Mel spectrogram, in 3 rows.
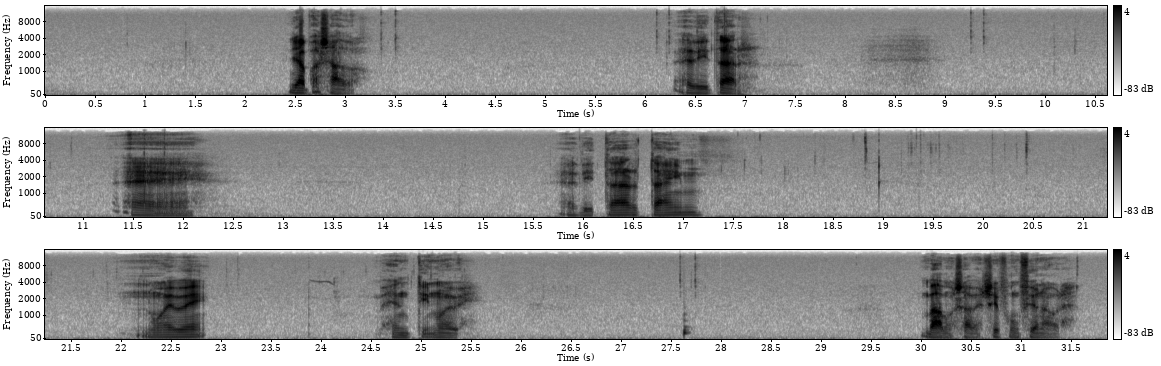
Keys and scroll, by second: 20.4 typing, 22.7-23.5 typing.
